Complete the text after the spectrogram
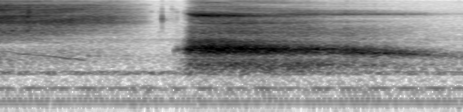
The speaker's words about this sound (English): Deep breath.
